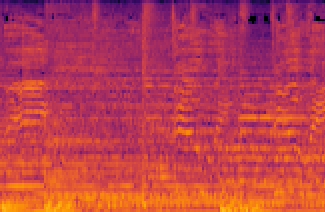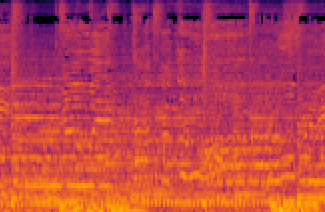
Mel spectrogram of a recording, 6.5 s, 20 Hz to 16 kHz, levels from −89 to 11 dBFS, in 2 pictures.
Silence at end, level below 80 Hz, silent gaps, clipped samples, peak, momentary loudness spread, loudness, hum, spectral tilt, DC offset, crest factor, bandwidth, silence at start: 0 s; -20 dBFS; none; under 0.1%; 0 dBFS; 4 LU; -12 LUFS; none; -4.5 dB/octave; under 0.1%; 12 dB; 16 kHz; 0 s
